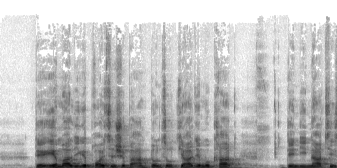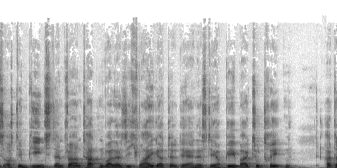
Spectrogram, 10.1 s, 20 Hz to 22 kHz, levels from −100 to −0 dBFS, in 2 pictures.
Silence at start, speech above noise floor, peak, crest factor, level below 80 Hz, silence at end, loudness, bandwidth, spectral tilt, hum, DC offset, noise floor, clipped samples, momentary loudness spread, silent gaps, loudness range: 0.55 s; 33 dB; 0 dBFS; 16 dB; -48 dBFS; 0 s; -17 LUFS; 16.5 kHz; -6.5 dB/octave; none; under 0.1%; -49 dBFS; under 0.1%; 9 LU; none; 5 LU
